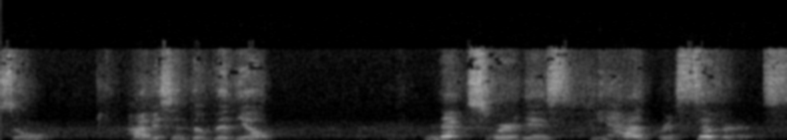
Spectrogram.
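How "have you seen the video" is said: pitch climbing upward on video. English intonation lesson, a question read with rising pitch on video. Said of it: "rising intonation because this is a question".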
